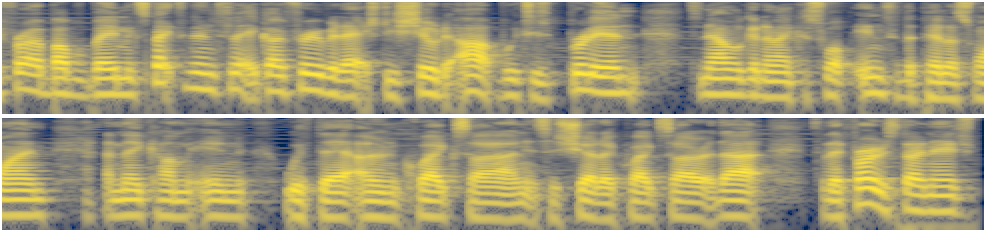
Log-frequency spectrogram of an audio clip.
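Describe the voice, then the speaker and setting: A man's voice: mid-range voice, darkish tone. A young man commentating on his own gameplay, explaining moves and ranting when the game annoys him. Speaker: gaming commentator.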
